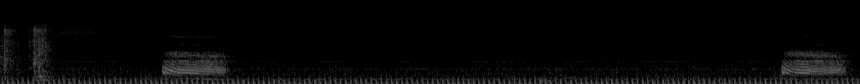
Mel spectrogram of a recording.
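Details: An eastern spadefoot's call, played as a reference in an Ohio frog and toad survey guide: short, nasal, groaning calls about six seconds apart over a low hum.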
